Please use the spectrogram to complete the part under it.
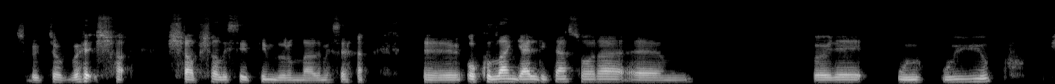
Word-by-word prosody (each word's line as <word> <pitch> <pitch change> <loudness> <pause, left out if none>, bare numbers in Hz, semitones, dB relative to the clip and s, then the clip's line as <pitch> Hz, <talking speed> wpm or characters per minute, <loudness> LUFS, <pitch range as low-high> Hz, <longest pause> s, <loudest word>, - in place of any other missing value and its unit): Şimdi 105 - -5
çok, 110 -2 -1
böyle, 115 +3 +5
şa - - -3 0.4
şapşal 115 -2 +1
hissettiğim 115 0 -2
durumlarda 105 -1 -3
mesela. 105 0 -6 0.7
Eee, 105 0 0
okuldan 130 +1 +6
geldikten 125 0 +3
sonra 125 -1 0 0.2
emm 105 -1 -3 1.2
böyle, 110 +1 +1 0.3
uyu 115 -1 0 0.2
uyuyup, 125 +5 -3 0.6
i - - -20
115 Hz, 95 wpm, -22 LUFS, 105-125 Hz, 1.2 s, okuldan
